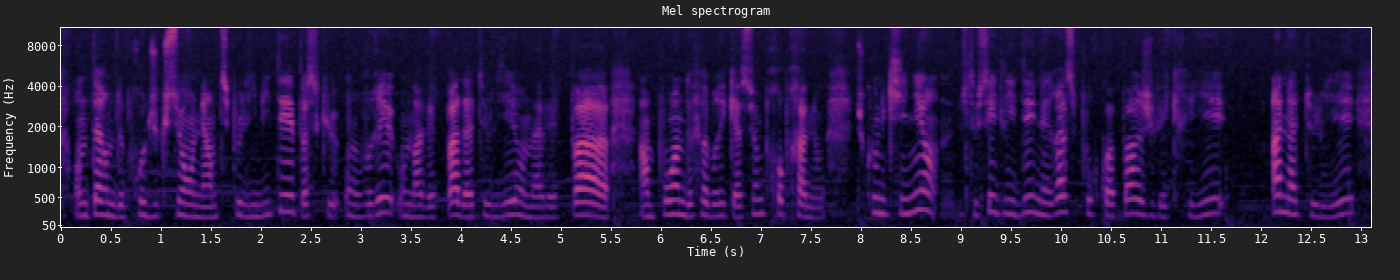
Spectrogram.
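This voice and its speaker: The speaker has a Kabyle accent. The pace is fairly slow. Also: woman, medium pitch for a woman, fairly even intonation. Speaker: entrepreneur and content creator. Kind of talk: testimony. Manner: hesitant, many fillers.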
